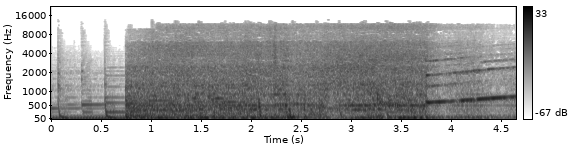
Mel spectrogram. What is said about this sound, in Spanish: Es el sonido de las grúas y las máquinas retirando los coches incrustados entre el lodo ya compacto en el barranco del Pollo, donde trabajan los bomberos del GES de Muros, junto a compañeros de A Coruña o de Santiago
